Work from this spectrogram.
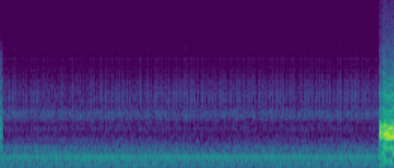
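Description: Inside a Piper Cherokee climbing out on departure, the engine gives a steady, even droning hum at moderate level, with a sudden loud burst of noise right at the end.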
